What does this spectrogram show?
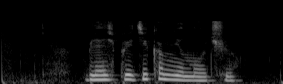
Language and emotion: Russian, angry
